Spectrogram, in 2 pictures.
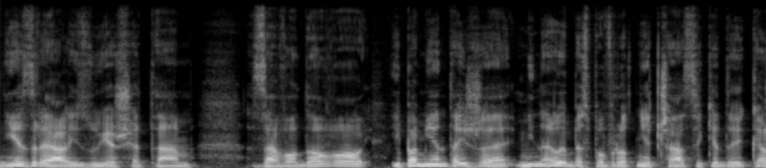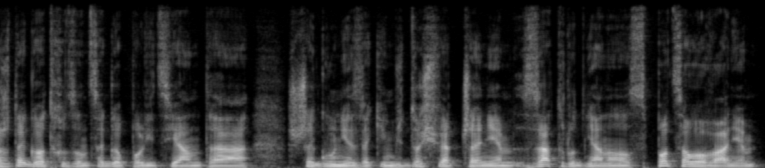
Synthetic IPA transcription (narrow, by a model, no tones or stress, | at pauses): ɲɛzɾɛalʲizujɛʂɛt̪am | zavɔd̪ɔvɔipamʲjɛnt̪ajʐɛmʲinɛwɘbɛspɔvɾɔt̪ɲɛt͡ʂasɘkʲɛd̪ɘkaʐd̪ɛɡɔːt̪xɔd̪zɔnt̪sɛɡɔpɔlʲit̪sʲjant̪a | ʂt͡ʂɛɡulɲɛzʲjakʲimʑd̪ɔɕfʲjat̪̚t͡ʂɛɲɛmzat̪ɾud̪ɲanɔspɔt̪sawɔva̰ɲɛm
